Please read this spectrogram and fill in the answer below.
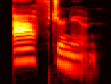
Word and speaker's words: afternoon: Afternoon. Your turn. Evening. Go ahead. Department. Give it a try. Great job. Did you feel how the emphasis completely shifted to noon and afternoon?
